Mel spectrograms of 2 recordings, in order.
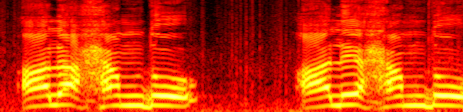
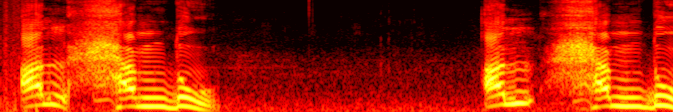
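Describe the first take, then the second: First: الحمد said as "alahamd" with an extra vowel after ال; wrong pronunciation. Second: الحمد with a silent ل, "al-hamd", no added vowel; correct pronunciation. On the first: Teacher showing students the wrong way to say الحمد. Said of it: "اگر کوئی یوں پڑھے". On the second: Teacher giving the correct version after the mistake. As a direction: say الحمد cleanly with ل kept still. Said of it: "ساکن کو متحرک کر کے پڑھے". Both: Shown as a demonstration.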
